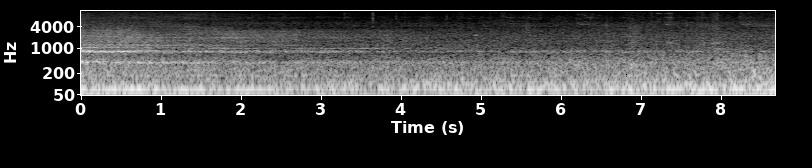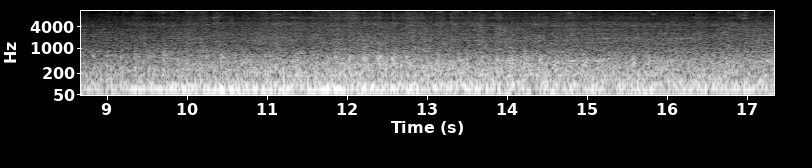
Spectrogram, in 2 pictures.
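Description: Canadian Pacific freight train led by GE ES44AC diesel locomotives passing at speed. The last of a horn blast fades out in the first second, then the low engine rumble and the wheels on the rails build louder past the halfway mark.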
